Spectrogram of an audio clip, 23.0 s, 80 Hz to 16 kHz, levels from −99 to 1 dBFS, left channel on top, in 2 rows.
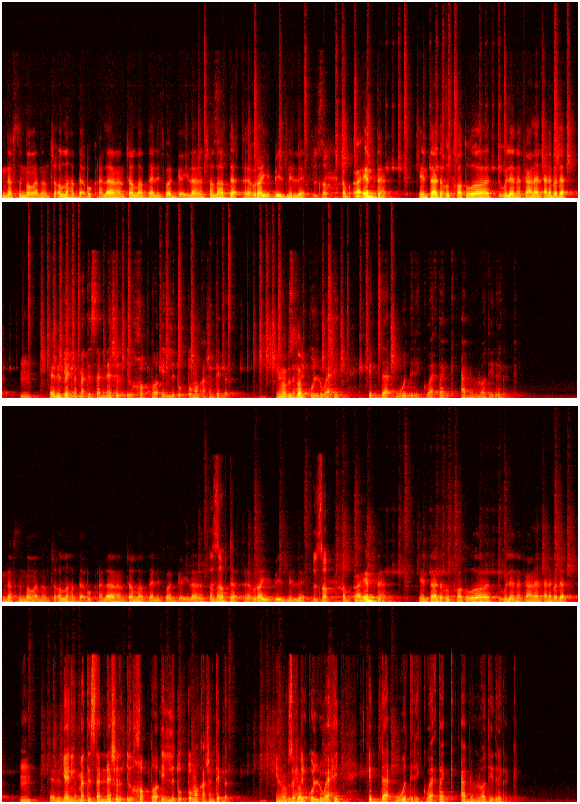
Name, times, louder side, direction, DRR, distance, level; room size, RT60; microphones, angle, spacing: voice 1, 0.0-6.1 6.8-7.7 8.3-11.3 12.5-12.9 17.0-17.6, left 5 dB, 70° left, 0.3 m, -32 dB
sound 1, 3.5-5.2 5.5-9.2 9.5-13.1 13.5-17.2 17.5-19.5, left 3 dB, 90° left, 0.9 m, -55 dB
voice 2, 4.1-4.5 6.2-7.3 11.9-12.1 12.7-16.0 17.0-18.6 18.9-20.4 20.7-21.6, right 4 dB, 80° right, 0.5 m, -39 dB
14.0 x 5.6 x 5.0 m
head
